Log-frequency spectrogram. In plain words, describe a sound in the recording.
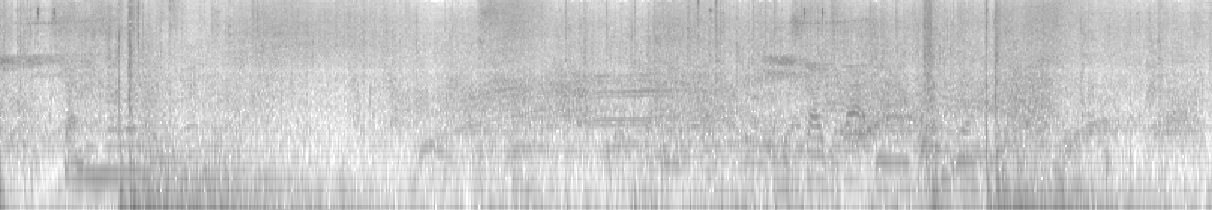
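A magical weapon fires booming blasts of fire.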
